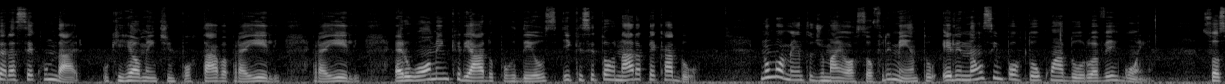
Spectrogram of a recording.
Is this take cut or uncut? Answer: cut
